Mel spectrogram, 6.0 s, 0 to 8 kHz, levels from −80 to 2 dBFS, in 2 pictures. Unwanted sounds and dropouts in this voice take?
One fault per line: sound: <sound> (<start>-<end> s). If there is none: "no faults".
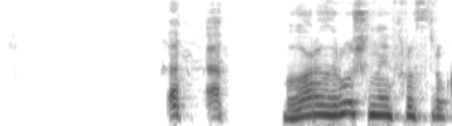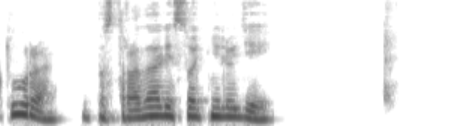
sound: laugh (1.1-1.5 s)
